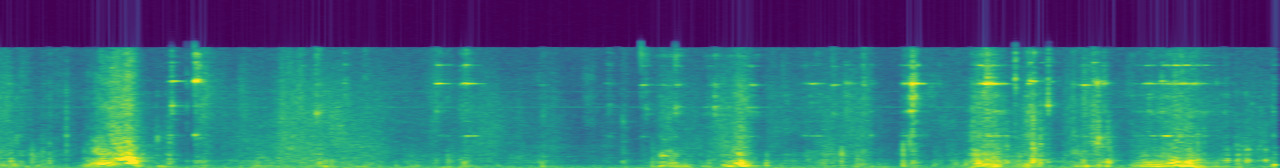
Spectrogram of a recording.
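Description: Zipper on a fabric backpack being pulled open in several short strokes, with the bag's fabric rustling as it is handled.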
